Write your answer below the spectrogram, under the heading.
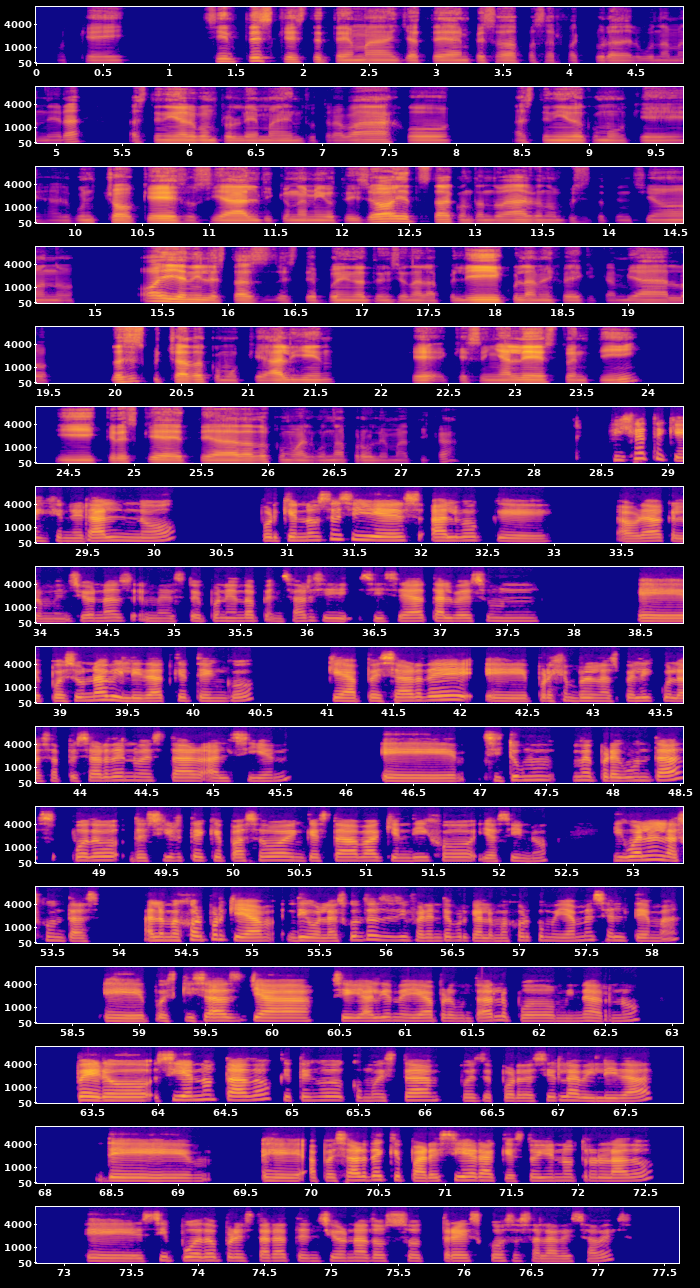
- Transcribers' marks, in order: none
- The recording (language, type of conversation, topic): Spanish, advice, ¿Cómo puedo evitar distraerme cuando me aburro y así concentrarme mejor?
